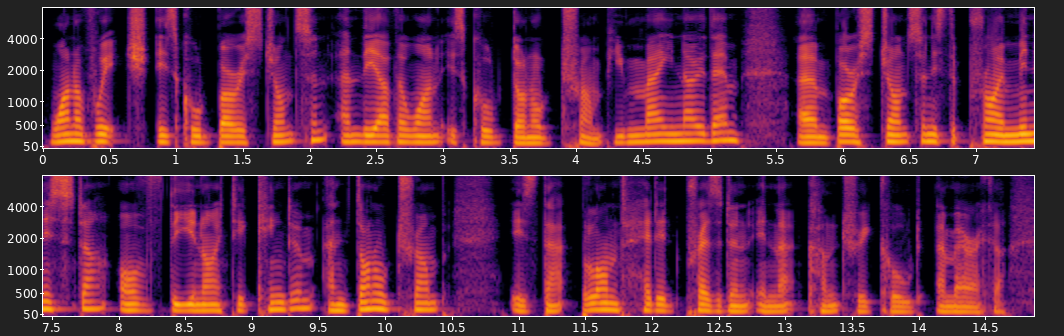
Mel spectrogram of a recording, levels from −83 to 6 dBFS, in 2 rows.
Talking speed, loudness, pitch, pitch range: 175 wpm, -16 LUFS, 135 Hz, 120-150 Hz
